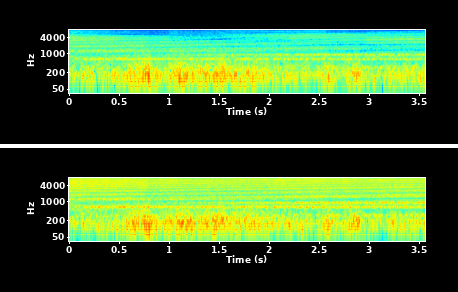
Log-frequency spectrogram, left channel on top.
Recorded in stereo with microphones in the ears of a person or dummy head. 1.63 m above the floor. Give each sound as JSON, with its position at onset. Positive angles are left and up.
{"t": 0.0, "sound": "a drone", "side_deg": -85}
